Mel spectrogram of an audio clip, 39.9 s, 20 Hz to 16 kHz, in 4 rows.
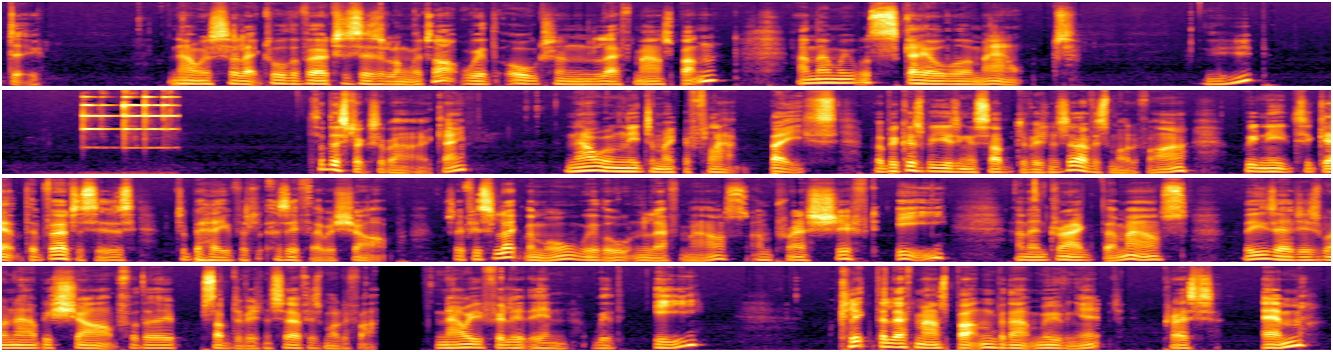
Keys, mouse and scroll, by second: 2.1 click, 5.6 alt+click, 7.4 s, 13.9 middle click, 15.1 Tab, 15.9-17.1 middle drag, 15.9-16.8 scroll up 1, 18.0 Tab, 18.5 middle click, 19.5-20.1 scroll up 4, 22.5 alt+click, 26.7 shift+e, 34.2 e, 39.3 m.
